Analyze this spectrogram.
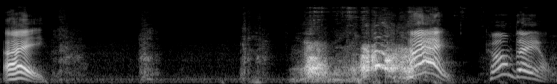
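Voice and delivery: loud, high mom yell; mama voice. Real, not acted. Mom yelling at rough-playing kids to calm down. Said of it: "had to use my mama voice".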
